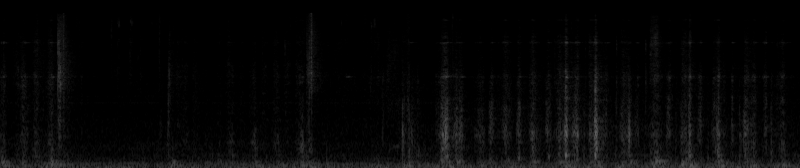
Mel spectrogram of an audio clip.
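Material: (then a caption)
Leather. A dull metal chisel held in the hand is scraped and rubbed over the toe and vamp leather of a worn brown leather lace-up work boot with a green welt, worn on a foot. Quiet, irregular scratchy strokes with bright, brief edges sound over a low background rumble.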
